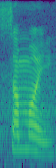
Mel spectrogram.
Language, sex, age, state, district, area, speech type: Gujarati, female, 30-45, Gujarat, Ahmedabad, urban, read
